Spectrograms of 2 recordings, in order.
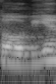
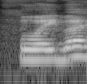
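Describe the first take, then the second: First: The b sound comes before the y sound. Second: The y sound comes before the b sound. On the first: The speaker calls it wrong. "अक्सर लोग इसको सोबिया कहते हैं, हालांकि ये सोबिया नहीं" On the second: The speaker calls it right. "पहले या है फिर बा"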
